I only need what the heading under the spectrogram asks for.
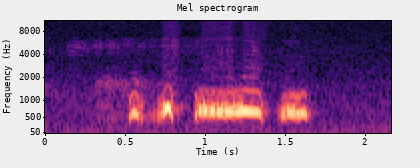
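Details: Spotted dove singing as a decoy to draw in other doves. A single clear low phrase: two quick coos, a long even purring coo, then one short closing coo, over quiet surroundings.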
